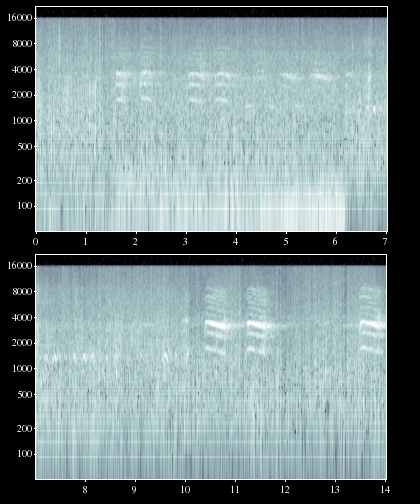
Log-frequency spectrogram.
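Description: Wild birds calling in bare autumn woods: short harsh calls, several in pairs, with a few louder ones near the end, and a brief run of soft quick notes around the middle.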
